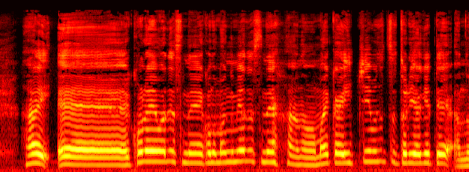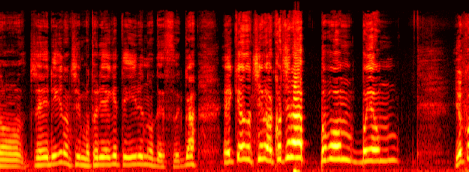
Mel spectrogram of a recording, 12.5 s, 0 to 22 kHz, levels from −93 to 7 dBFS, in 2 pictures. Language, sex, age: Japanese, male, 20-39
